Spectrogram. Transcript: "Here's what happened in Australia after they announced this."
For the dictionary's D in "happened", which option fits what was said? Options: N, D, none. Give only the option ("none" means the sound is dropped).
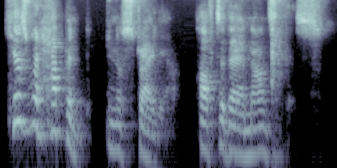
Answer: D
